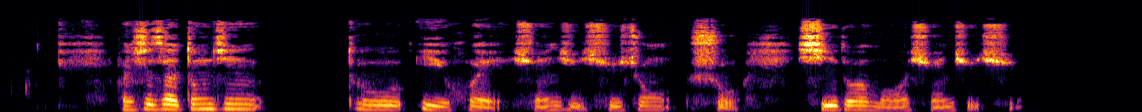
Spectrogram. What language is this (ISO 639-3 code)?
zho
